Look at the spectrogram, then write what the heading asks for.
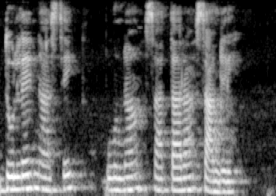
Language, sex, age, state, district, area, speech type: Sindhi, female, 30-45, Maharashtra, Mumbai Suburban, urban, spontaneous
